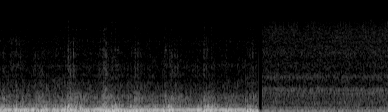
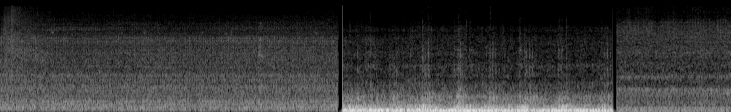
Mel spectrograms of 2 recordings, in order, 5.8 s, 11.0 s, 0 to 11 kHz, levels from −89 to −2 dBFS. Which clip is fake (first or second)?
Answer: first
